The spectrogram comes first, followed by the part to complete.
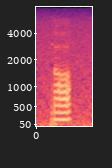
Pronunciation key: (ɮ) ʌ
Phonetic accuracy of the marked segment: incorrect: ɾ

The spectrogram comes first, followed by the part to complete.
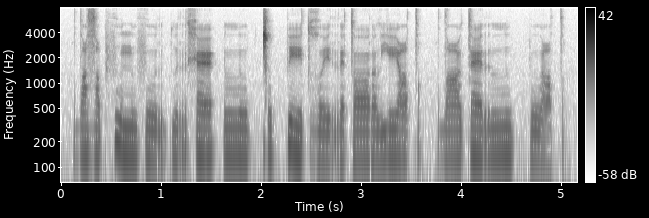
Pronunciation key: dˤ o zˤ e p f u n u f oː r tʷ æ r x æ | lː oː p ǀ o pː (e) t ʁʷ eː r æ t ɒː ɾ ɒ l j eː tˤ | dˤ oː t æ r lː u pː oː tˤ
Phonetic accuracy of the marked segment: incorrect: eː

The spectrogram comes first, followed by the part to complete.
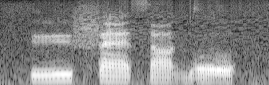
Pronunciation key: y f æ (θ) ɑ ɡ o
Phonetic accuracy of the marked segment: correct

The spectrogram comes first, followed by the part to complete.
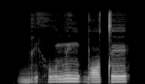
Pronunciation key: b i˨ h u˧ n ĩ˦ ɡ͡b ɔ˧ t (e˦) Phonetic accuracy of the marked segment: incorrect: e˧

